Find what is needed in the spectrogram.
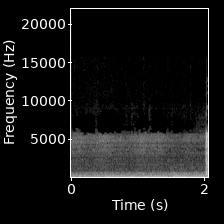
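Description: Car cabin noise while driving: a steady low rumble of engine and tyres that grows a little stronger in the second half.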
